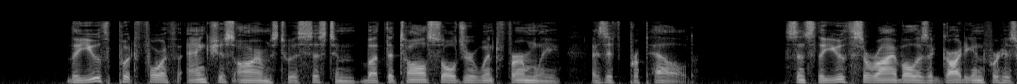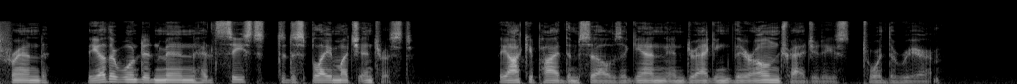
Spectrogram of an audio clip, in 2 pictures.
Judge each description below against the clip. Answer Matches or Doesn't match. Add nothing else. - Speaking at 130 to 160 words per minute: Matches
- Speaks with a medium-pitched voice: Doesn't match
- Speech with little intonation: Doesn't match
